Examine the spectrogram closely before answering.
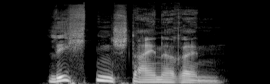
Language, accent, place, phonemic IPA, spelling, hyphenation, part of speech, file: German, Germany, Berlin, /ˈlɪçtn̩ˌʃtaɪ̯nəʁɪn/, Liechtensteinerin, Liech‧ten‧stei‧ne‧rin, noun, De-Liechtensteinerin.ogg
- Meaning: female equivalent of Liechtensteiner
